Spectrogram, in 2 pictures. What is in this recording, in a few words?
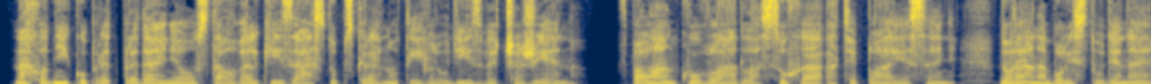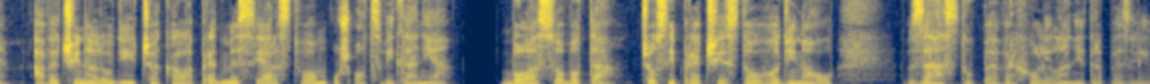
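Slovak, female, narration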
